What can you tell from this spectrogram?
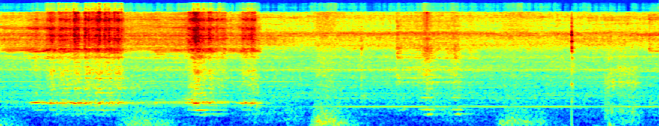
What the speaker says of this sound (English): All I'm doing here with the parting tool is bringing it down to meet the bushing.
